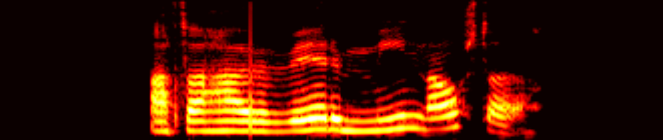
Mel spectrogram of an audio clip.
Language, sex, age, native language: Icelandic, male, 13, Icelandic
